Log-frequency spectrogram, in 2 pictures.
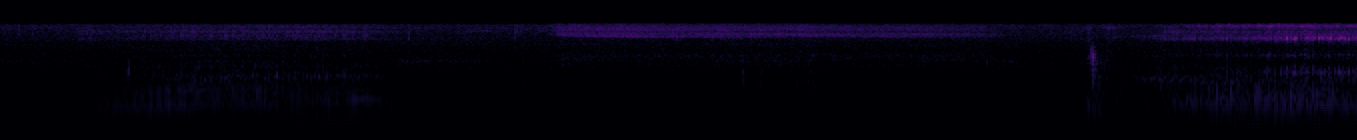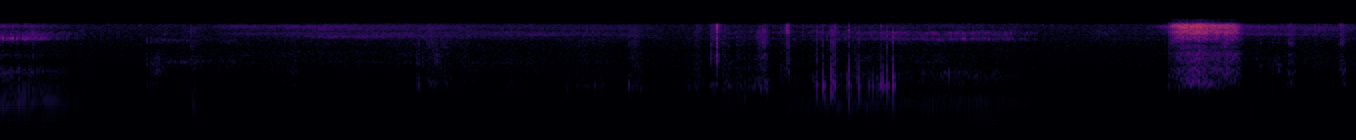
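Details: Two or three rough, rattling snores on breathing in, with quieter breaths between them and some room noise: snoring.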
